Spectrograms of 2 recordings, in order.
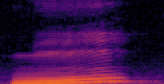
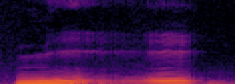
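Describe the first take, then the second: First: The pitch rises from middle to high. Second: The pitch dips low, then comes back up.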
